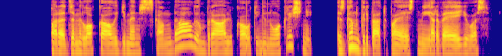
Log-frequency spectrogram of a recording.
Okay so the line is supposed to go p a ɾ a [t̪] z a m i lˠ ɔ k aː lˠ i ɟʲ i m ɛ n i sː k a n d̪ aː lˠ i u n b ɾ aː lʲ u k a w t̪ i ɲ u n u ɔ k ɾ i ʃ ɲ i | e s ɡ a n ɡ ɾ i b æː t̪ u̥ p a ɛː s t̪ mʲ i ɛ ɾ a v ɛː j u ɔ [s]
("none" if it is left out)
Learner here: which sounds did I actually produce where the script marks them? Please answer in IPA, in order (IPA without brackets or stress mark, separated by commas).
d̪, s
